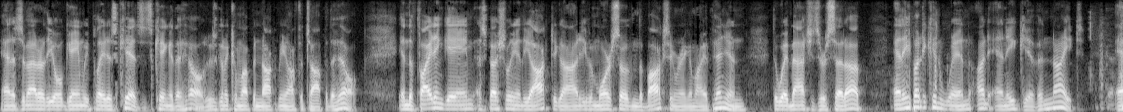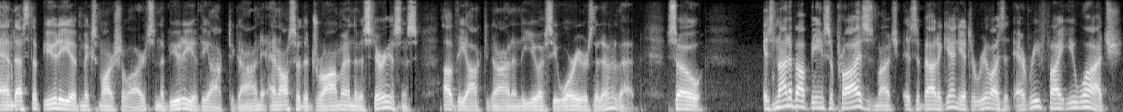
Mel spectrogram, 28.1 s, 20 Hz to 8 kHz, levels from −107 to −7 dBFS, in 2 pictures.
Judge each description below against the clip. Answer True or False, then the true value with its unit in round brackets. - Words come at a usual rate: False (240 wpm)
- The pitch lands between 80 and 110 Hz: True (100 Hz)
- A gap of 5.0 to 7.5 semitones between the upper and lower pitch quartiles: False (3.8 semitones)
